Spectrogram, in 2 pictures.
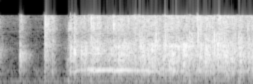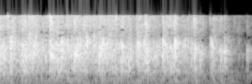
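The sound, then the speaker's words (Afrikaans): Audience applause, with many people clapping their hands in a dense, steady roar of claps. It follows a few scattered opening claps and carries on loudly for several seconds. “Iemand al ooit so iets moois vir julle gesê. Iemand al ooit vir julle hande geklap.”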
